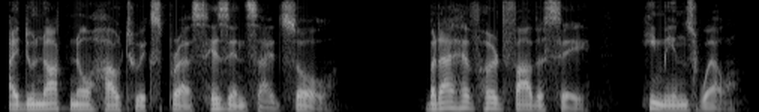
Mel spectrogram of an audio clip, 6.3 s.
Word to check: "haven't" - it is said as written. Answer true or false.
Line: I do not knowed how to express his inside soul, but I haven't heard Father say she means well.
false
